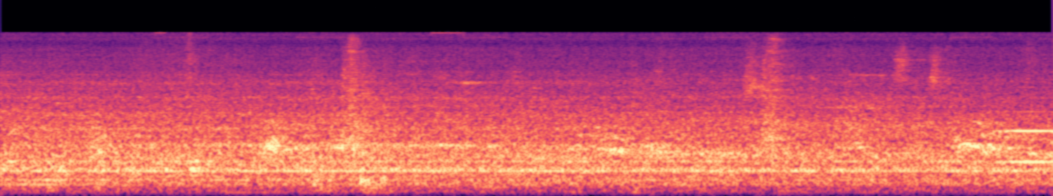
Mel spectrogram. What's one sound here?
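A train's motor hums with a steady whine.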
